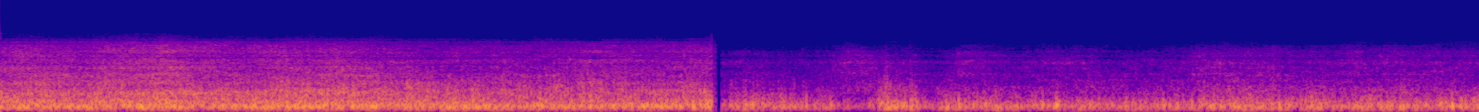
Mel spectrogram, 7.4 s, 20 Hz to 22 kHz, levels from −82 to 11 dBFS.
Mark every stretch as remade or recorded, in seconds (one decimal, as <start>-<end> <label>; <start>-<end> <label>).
0.0-7.4 remade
